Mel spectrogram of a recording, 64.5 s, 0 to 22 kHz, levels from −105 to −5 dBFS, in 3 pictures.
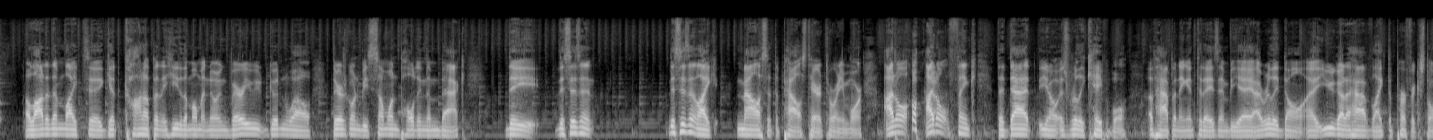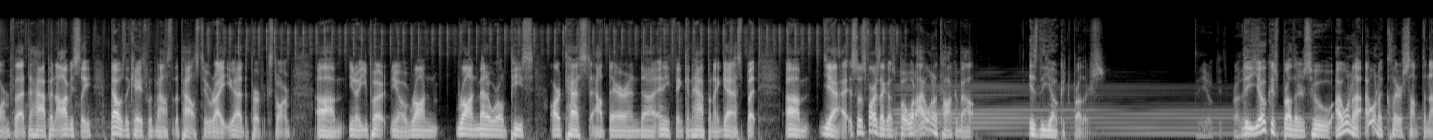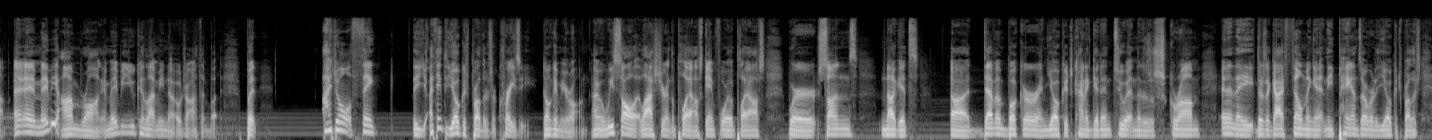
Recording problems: background music; faint; throughout; 25 dB below the speech

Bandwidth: 13.5 kHz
